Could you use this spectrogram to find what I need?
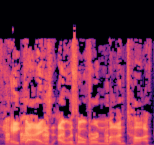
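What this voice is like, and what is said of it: Mock American accent, like Friends. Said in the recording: “they come back like they're in an episode of Friends”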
